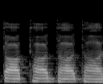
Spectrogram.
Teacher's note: Next बात करें तो हम जो ट वर्ग है तो ये जब आप इसका उच्चारण करोगे जो आपकी जीभ है वो आपके मूर्धा को स्पर्श करेगी। नेक्स्ट त वर्ग जब आप बोलोगे तो आपके दंत को जीभ टच करेगी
